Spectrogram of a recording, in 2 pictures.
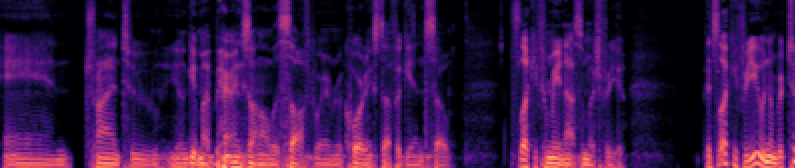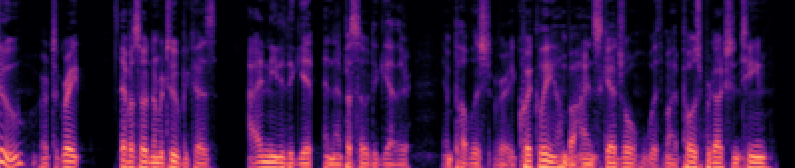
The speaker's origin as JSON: {"language": "English", "town": "Houston", "region": "Texas", "country": "United States", "tie": "born or raised there", "said": "coming to you from the energy capital of the world in my hometown, Houston, Texas."}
